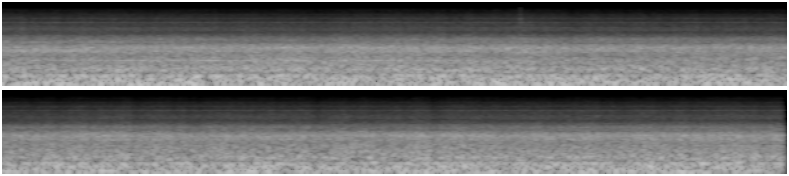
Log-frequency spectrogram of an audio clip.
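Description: Cabin noise of a small Cessna in flight: the single piston engine and propeller drone steadily, with no change in power.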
